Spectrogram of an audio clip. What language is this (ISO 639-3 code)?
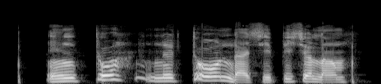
bax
